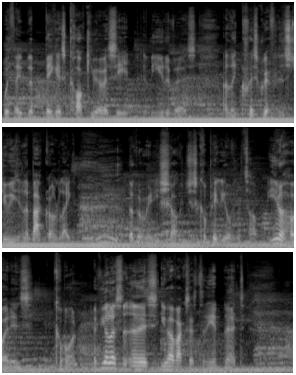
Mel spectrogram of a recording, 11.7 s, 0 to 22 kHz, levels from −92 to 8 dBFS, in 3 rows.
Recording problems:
background chatter; noticeable; throughout; 3 voices, 10 dB below the speech
low rumble; noticeable; throughout; 15 dB below the speech

